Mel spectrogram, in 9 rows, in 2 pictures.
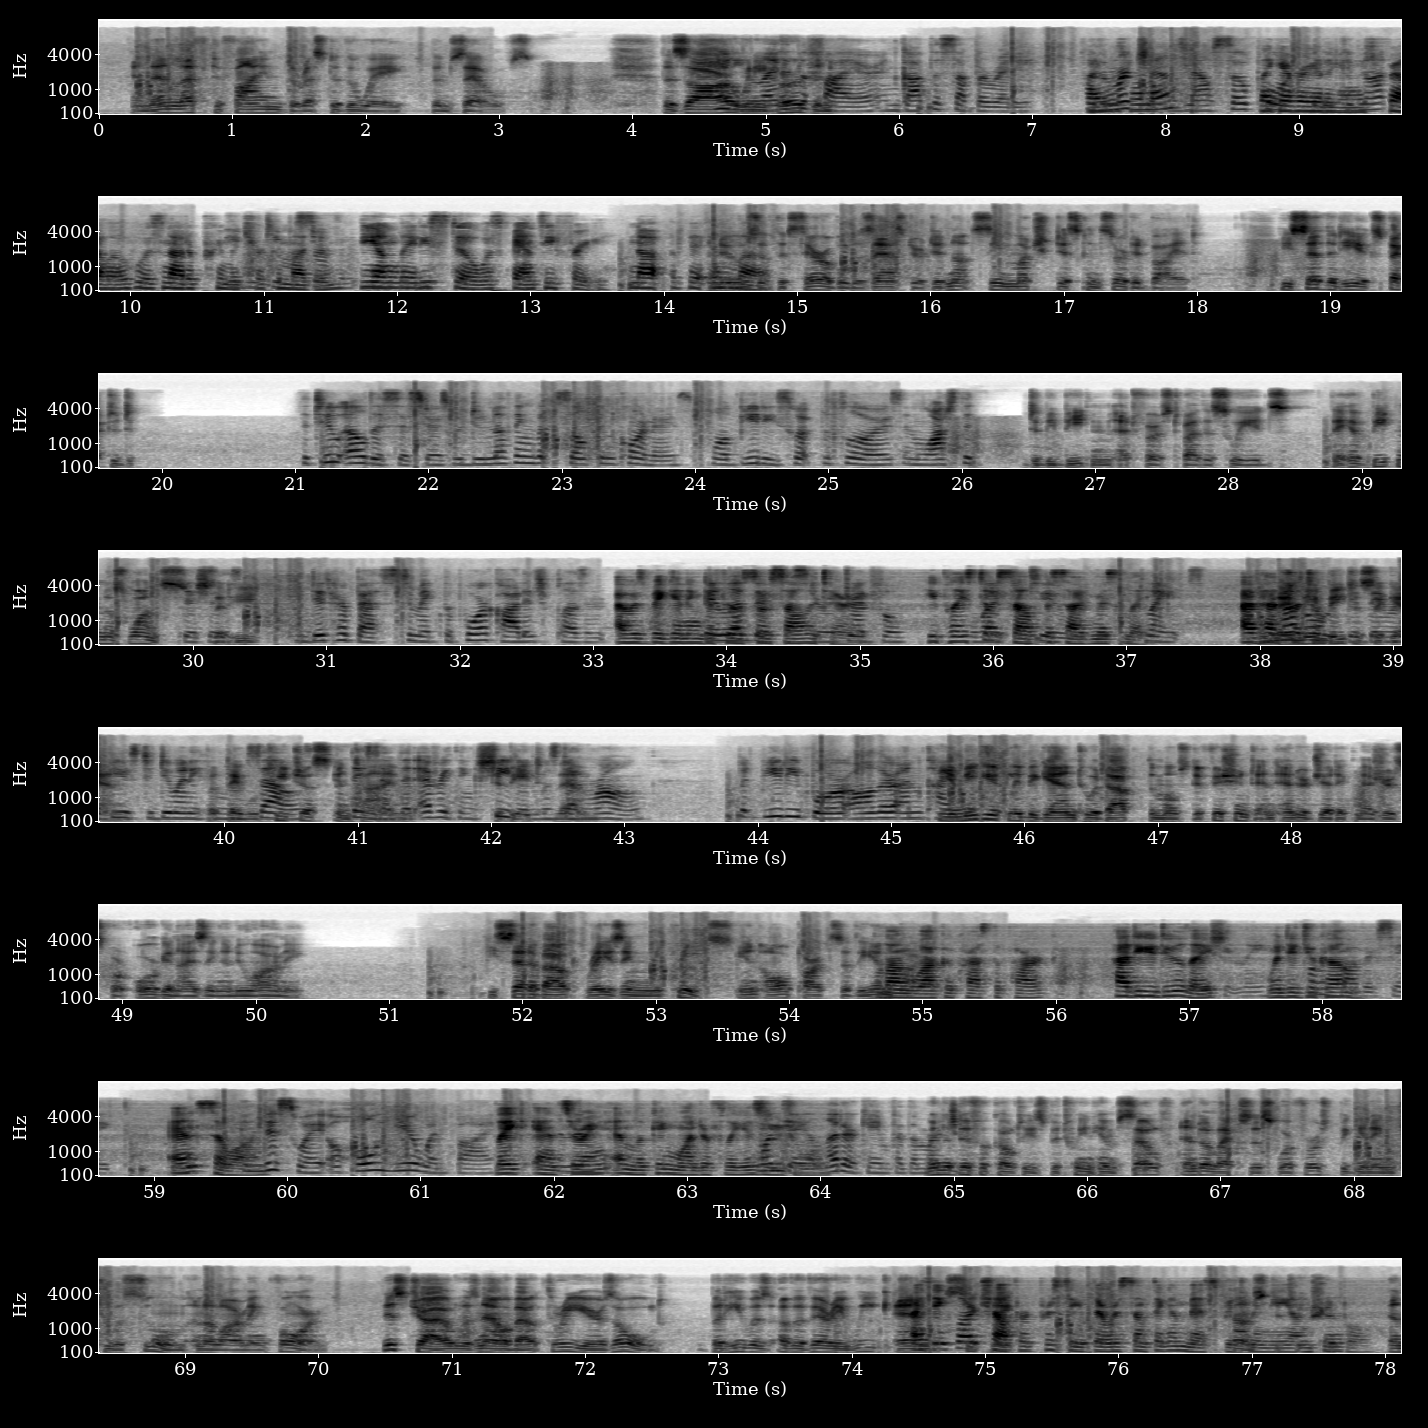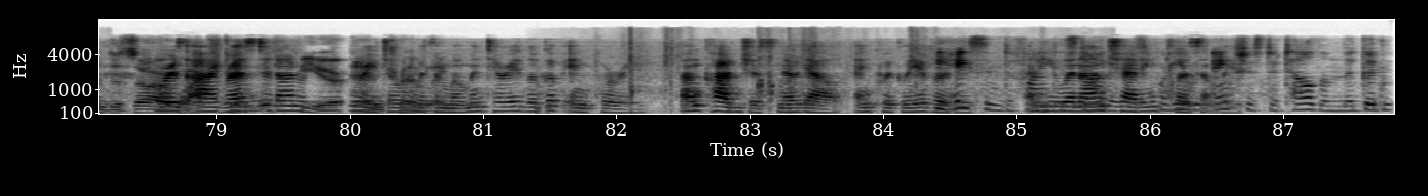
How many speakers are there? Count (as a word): three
